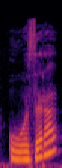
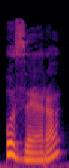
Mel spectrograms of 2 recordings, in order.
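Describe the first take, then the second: First: Озера with stress on the first syllable, O-ze-ra. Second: Озера with stress on the middle syllable, o-ZE-ra; stress on second syllable. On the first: Host shows genitive singular of lake, first-syllable stress. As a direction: punch the opening о of озера. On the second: Host shows nominative plural of lake, middle-syllable stress. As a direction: lean on the е of озера. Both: Shown as a demonstration. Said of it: "Часом омографами стають і недалекі родичі".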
